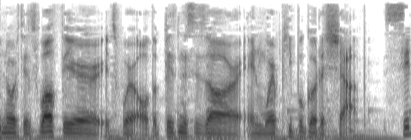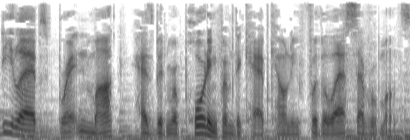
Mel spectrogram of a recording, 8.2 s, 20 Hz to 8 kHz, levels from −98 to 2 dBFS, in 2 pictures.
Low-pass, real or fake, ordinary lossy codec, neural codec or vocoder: 7.2 kHz; real; MP3, 32 kbps; none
